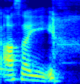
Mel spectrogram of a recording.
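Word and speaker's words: açaí: I'm going to say acai.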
